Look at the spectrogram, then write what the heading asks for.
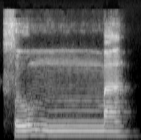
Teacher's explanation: mim tasdid bacaan ghunah atau mendengung ditahan biar tampak mendengungnya nya tumma qof dumah wawu sukun mad thobi'i panjang dua harakat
